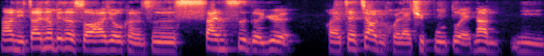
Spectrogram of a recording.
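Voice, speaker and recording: This man's voice sits high for a man, with ordinary pitch variation. He keeps a moderate pace. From Brazil (São Paulo), Brazilian-Taiwanese. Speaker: former soldier and police officer. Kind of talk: casual interview. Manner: halting.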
